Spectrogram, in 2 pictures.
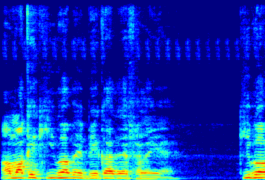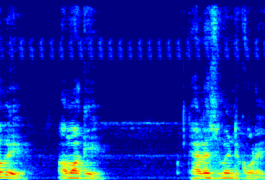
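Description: Somewhat breathy and fairly high-pitched, a man speaks with ordinary pitch variation and big swings in loudness. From Kolkata, India. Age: 40s. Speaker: local resident making a public complaint. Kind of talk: personal video appeal. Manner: halting.

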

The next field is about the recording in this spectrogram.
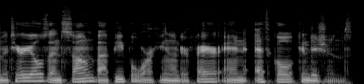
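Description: At a fairly quick pace, a man speaks with ordinary pitch variation in a dry sound with no echo. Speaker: vlogger. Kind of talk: casual vlog chat. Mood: slightly awkward, amused. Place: car. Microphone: phone near.

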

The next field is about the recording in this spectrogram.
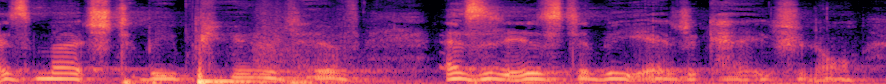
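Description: A woman's medium-pitched voice with vocal fry, lively intonation and an American accent. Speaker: county commissioner. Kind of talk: public meeting presentation. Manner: halting, many fillers.

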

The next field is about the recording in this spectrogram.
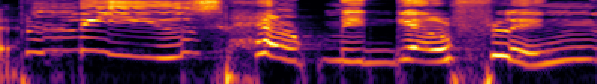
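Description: A put-on character voice with a high pitch swings very widely up and down. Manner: pleading.

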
